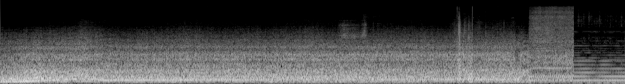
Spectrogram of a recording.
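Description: Car engine in the film soundtrack revving hard as the accelerator is floored. Its pitch climbs over the first second, then holds high and steady under a rushing road and wind noise. Near the end comes a short hiss, then music comes in.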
